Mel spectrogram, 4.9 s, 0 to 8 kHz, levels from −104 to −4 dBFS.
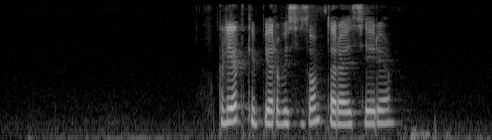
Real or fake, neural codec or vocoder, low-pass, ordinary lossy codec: real; none; 7.2 kHz; MP3, 48 kbps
